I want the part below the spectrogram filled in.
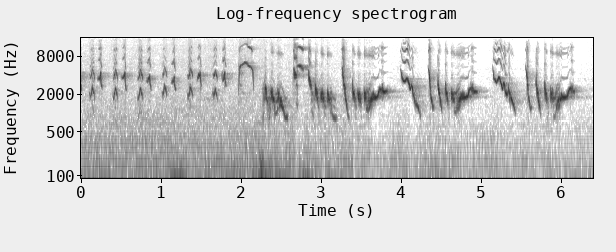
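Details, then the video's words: White-rumped shama, kretekan song used to stir rivals into singing; quick bright chirps run into harsh, slurred squawks and scratchy downward notes in loud, uneven bursts. "KRETEKAN MURAI BATU MEMANCING EMOSI, BIKIN LAWAN CEPAT GACOR EMOSI"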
